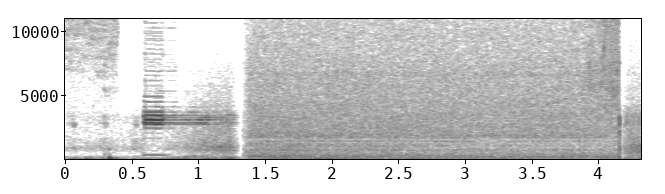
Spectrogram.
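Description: Steady outdoor background noise, an even rumble and hiss, with a brief high-pitched call or tone about half a second in.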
